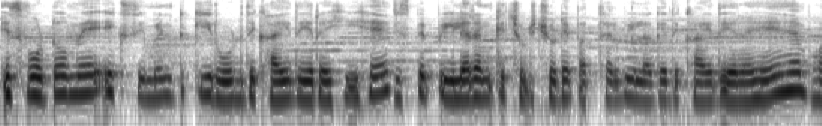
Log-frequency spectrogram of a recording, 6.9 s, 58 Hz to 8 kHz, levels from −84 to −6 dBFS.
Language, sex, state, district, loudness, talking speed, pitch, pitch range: Hindi, male, Uttar Pradesh, Jyotiba Phule Nagar, -22 LUFS, 220 wpm, 180 Hz, 165-200 Hz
